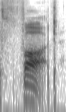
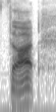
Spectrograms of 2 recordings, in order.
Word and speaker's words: Thoth: This was created or conjured up by Thoth.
